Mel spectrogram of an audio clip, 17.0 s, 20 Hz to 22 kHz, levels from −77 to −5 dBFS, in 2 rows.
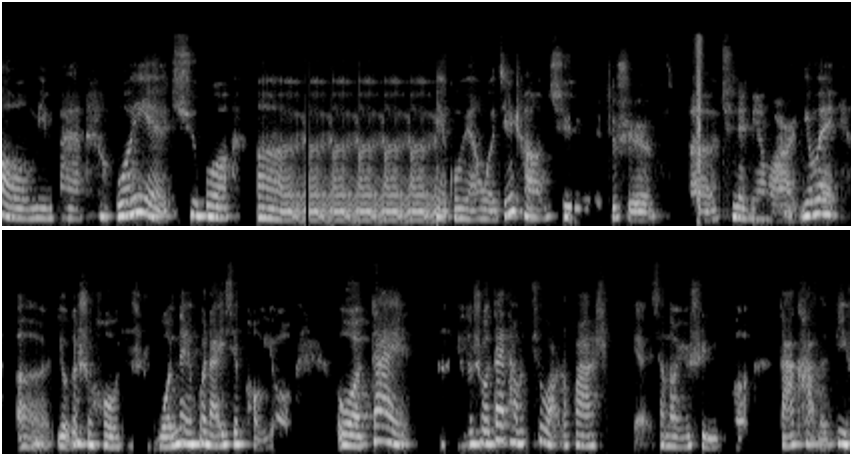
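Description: CD stuck on one turn, from 3.03 to 4.34 s in this speech recording: the same 0.26 s slice of audio plays five times in a row, each pass ending in a brief mute as the pickup jumps back. This produces the quick, perfectly regular stutter of a skipping disc, where a scratch throws the laser back one track at the same point on every rotation. A wireless microphone noise hit follows at 6.89 to 7.03 s, a short swish of static lasting about 0.14 s. An analogue FM radio link fades when reflected signals cancel one another, so the receiver's own noise rises and briefly sits over the sound before the carrier recovers. A burst of packet loss at 13.72 to 13.82 s leaves roughly 60 ms of audio that never arrived. The receiver covers the hole by extending the last sound for about 63 ms and letting it fade, which gives a short held buzz or hiss. Playback then picks up again slightly further along, and the material in between is gone. 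A long network dropout at 14.51 to 14.83 s sounds like a longer version of the same thing. The last sound is stretched out and decays for about 0.1 s, then gives way to about 0.2 s of silence, and when the audio returns roughly 0.3 s of it is missing, which is likely the result of the stream stopping entirely for that stretch. Underneath all of this the audio carries the coding texture of a call codec, with the top end cut at 12 kHz.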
